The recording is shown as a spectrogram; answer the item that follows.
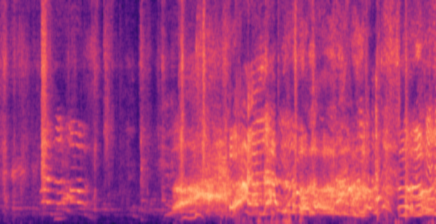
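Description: Children shrieking and yelling at play: a short high call about a second in, then loud, continuous overlapping screams from about two and a half seconds in.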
